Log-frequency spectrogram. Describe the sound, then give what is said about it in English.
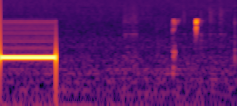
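A loud, steady telephone dial tone hums for under a second and cuts off, followed by a pause and then two short, brighter keypad beeps as another phone number starts being dialed. “So since there was a mistake there, I think I should call the other number now and ask him to hang that one up.”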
